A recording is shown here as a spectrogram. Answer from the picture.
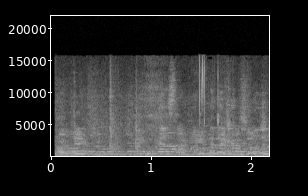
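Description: Background chatter of several people talking at once, with no single voice standing out.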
